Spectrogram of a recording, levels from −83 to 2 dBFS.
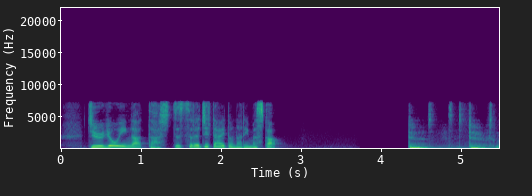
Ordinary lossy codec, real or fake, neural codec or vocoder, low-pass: none; fake; codec, 16 kHz, 0.5 kbps, X-Codec, WavLM features, trained on Multilingual LibriSpeech; 7.2 kHz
